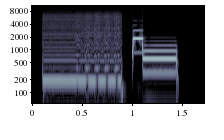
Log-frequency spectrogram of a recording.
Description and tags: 08-data-transmission
Synthesized version of drone data transmission sound from Oblivion (2013) movie
Synth: U-HE Zebra
Processing: none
